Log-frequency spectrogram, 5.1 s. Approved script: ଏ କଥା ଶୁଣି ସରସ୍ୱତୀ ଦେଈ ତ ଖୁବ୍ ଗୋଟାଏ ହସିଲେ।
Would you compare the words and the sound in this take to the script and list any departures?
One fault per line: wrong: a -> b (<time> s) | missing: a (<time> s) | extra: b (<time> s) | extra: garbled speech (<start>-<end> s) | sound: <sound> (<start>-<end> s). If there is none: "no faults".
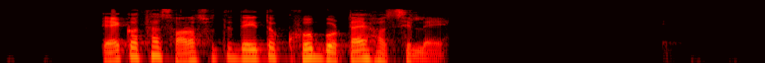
missing: ଶୁଣି (1.1 s)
